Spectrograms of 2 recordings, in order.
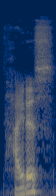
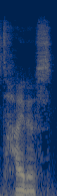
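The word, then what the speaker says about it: Tidus: favorite final fantasy game titus i think that's how you say his name people say titus but i think it's titus uh one he's a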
